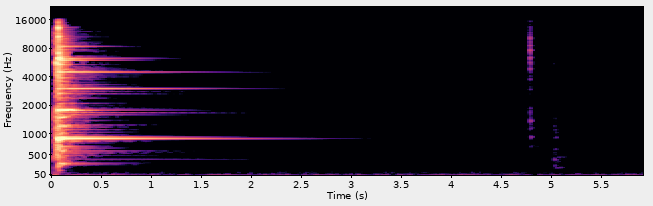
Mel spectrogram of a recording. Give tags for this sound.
instrument; instruments; sample; studio; toy; toypiano; toys

